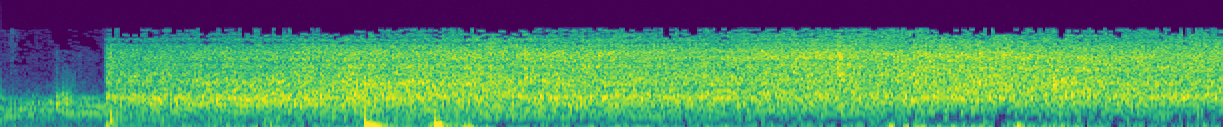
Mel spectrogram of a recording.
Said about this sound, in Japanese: 雨か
